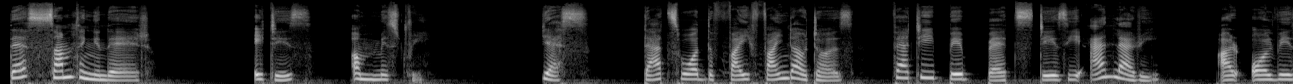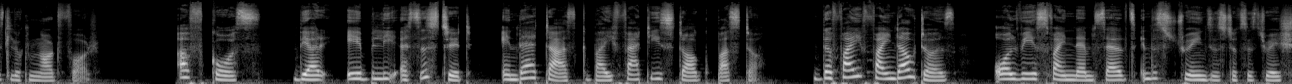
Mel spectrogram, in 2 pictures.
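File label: English Indian Female GIRL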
